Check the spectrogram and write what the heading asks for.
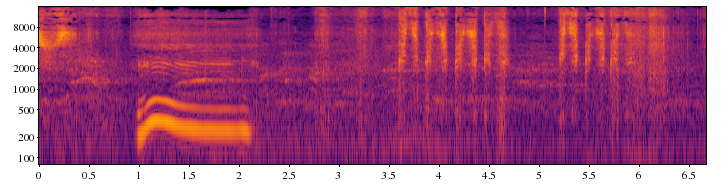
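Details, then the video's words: Black kitten, hungry and waiting under trees for food, lets out a single strong, rising-then-level meow lasting about a second, then soft rustling and tapping footsteps. "Incredibly cute black kitten hiding under trees and waiting for me every day / hungry cats"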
